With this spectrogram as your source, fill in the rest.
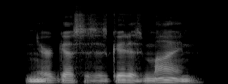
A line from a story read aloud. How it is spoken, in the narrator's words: Karma mumbles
